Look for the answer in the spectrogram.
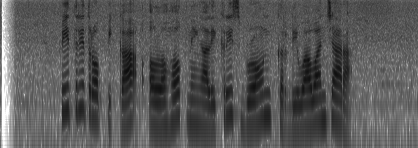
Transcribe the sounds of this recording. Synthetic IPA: fit̪ɾit̪ɾɔpikaɔlɔɦɔk̚niŋalikɾisbɾawnkɨrdiwawaɲt͡ʃaɾa̰

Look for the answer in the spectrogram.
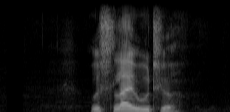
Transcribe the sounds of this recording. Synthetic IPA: uslajuʈʰjo

